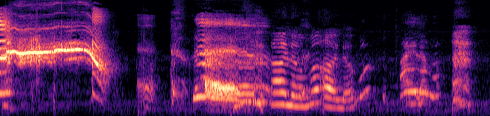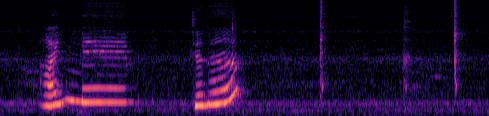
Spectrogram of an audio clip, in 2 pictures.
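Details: Baby crying in response to mother: a loud scream, then fussy whimpering and short crying bursts separated by pauses; ordinary infant crying.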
